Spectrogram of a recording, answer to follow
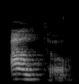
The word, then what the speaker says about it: auto: For example, we have the word auto, as in an automobile, in English, but in Spanish it's pronounced, the AU is pronounced more like OW. In Spanish, the word sounds more like auto.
